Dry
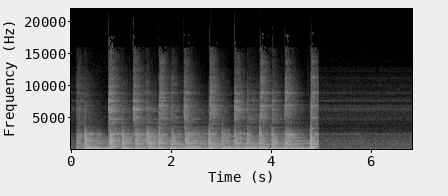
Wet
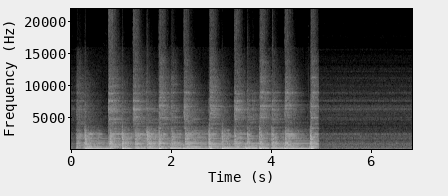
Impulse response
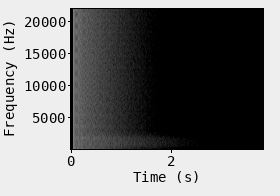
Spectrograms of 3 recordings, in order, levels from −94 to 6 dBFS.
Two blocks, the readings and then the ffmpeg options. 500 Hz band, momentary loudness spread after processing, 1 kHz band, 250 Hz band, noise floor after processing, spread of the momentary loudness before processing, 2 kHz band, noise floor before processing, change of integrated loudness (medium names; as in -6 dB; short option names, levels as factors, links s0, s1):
+4.5 dB, 2 LU, +3.5 dB, +4.5 dB, -49 dBFS, 2 LU, +3.0 dB, -53 dBFS, +4.0 dB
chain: -filter_complex "[0:a]bandreject=f=1400:w=5.5,acrossover=split=2300[s0][s1];[s1]asoftclip=type=tanh:threshold=0.02[s2];[s0][s2]amix=inputs=2:normalize=0,volume=1.68"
